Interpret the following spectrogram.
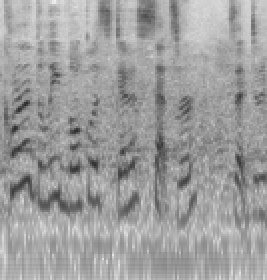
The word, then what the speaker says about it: Setzer: So we cornered the lead vocalist, Dennis Setzer. Did I pronounce that correctly?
